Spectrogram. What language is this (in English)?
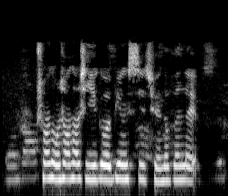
Chinese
